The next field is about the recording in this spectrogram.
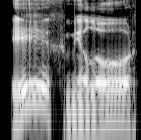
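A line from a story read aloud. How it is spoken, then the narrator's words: Group sigh. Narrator (Russian): дружно вздохнули все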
